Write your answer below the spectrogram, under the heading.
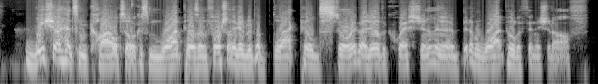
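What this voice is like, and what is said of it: Australian accent. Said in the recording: “Down under... I suppose the accent”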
